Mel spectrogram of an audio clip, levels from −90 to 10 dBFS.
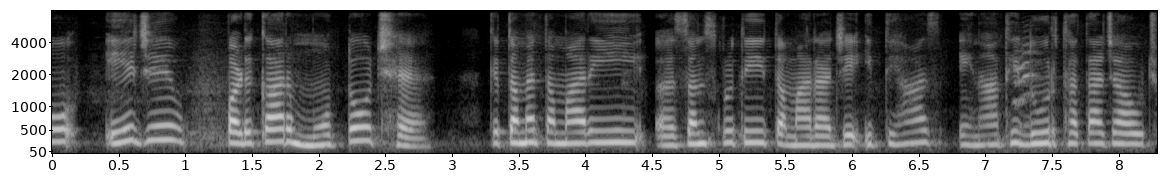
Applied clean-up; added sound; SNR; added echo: none; none; none; none.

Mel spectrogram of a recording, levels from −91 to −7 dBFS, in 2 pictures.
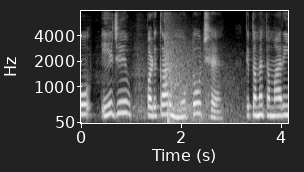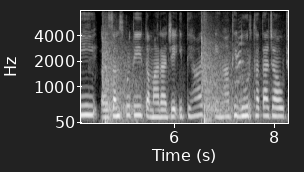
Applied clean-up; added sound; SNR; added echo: none; Gunshot, gunfire; 11 dB; none.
